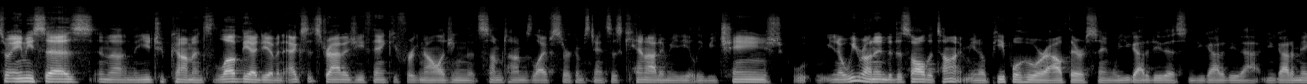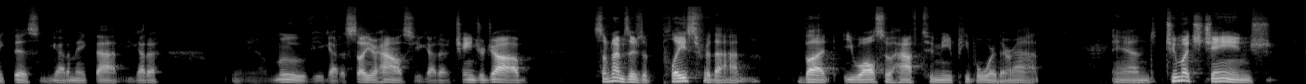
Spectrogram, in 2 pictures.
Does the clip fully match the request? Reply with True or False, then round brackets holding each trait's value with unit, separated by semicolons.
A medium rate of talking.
False (250 wpm)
